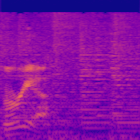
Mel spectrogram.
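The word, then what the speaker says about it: 真里亞: Of course, is pronounced Maria.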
